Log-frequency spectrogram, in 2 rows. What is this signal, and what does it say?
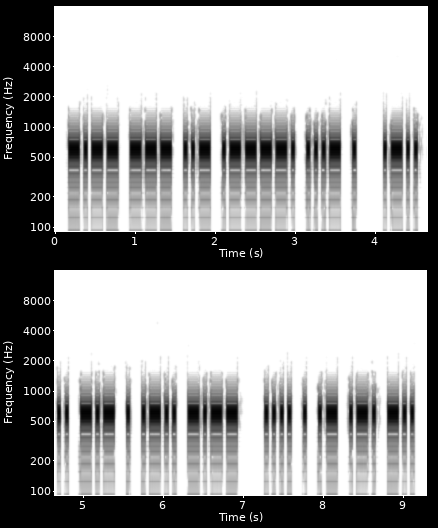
Morse code, heard as a keyed tone, about 25 wpm, 600 Hz. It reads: YOU'VE LIKELY HEARD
